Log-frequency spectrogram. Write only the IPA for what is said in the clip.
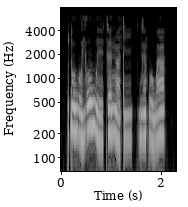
ɗo˧wo˨joː˦ weː˨kɛ˦ ŋã˨ti˧ | ɡɛ̃˧po˨wã˦

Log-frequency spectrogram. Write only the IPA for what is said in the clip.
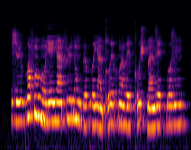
zyː˩ɡʷɑ˥fõ˥wũː˩ ɾʲeː˧jæ̃˧fy˧˥ ɗũ˧ɡ͡bø˩˧ ɡʷe˩˧jæ̃˩kʷʼeː˧xʷæ̃˧ βeː˩˧kʷʼɯː˧ʃɡ͡bæ̃˩˧zeː˧ ɡ͡bo˧zĩ˧

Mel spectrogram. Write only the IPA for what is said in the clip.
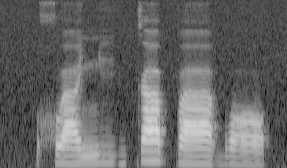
χʷaː˨ɲiː˨ɡka˦ paː˨ bɔ˨

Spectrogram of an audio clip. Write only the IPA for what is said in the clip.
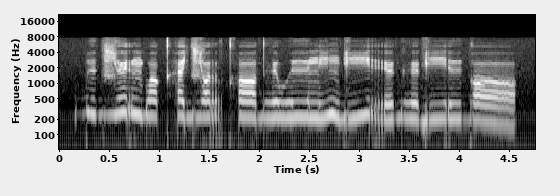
ɓɨɡ ʑørmbɔ kʰɐd͡ʑɔrkʰɔ dʱøwɦɨː ni ŋɡiː røɡʱøɡiː ɾɨːɡɔː

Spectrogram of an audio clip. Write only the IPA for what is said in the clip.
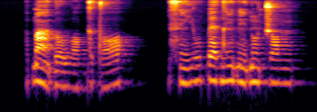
ɓã˦˨ɗo˧wɔ˨ ɡə˧dɔ˨˦ | sĩ˧ju˦ɓɛ˦ dĩ˦ɗĩ˧ ɗũ˧t͡ʃɔ˧ŋ

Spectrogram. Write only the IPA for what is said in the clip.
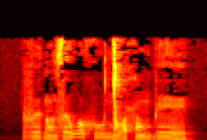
vøɗõzə woxu ŋ͡ǀoħũ be

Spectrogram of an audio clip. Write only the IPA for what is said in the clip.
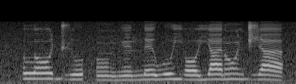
lɔ˦d͡ʒo˧hɔ̃˨ ɡɛ̃˨nɛ˧wo˦ jɔ˧ja˦ ɾɔ̃˦d͡ʒa˦˨

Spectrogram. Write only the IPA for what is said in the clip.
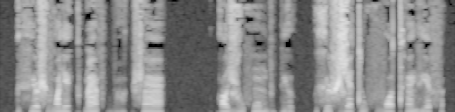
fʲɒʂ vɑ̃ɾʲæk ɓæ̃f bʱɑ̤kʂæ̃ | kɒʑu fũ bɛ̤pʲʊ | xʲuʂʑætufvɔ tʰɛ̃vʲæf

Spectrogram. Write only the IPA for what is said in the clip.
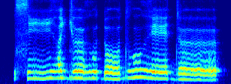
siːɦɐɟɵːɦu ɗodʱuɦeː dɵː

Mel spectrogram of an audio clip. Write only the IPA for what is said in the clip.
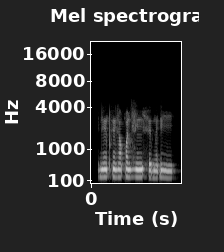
dẽpʰẽzɛ̃qʷĩʎ zĩhebẽ ɗi

